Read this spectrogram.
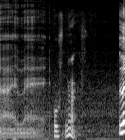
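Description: A young man chuckles softly.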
